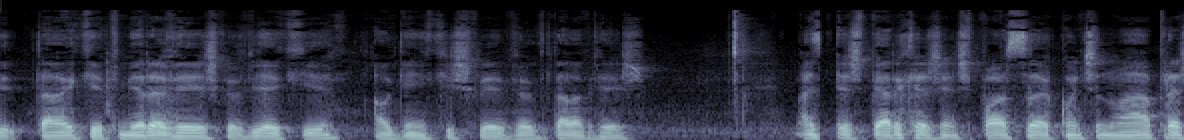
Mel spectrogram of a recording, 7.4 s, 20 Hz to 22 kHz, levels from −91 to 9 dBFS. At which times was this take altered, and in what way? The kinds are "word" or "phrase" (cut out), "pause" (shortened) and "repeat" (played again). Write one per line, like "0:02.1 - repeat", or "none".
0:03.7 - word
0:05.1 - word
